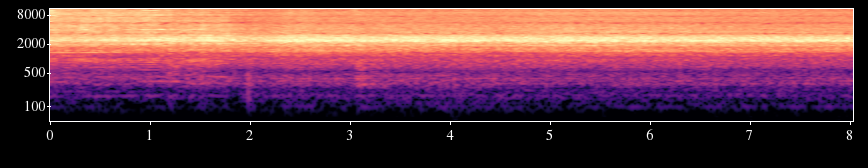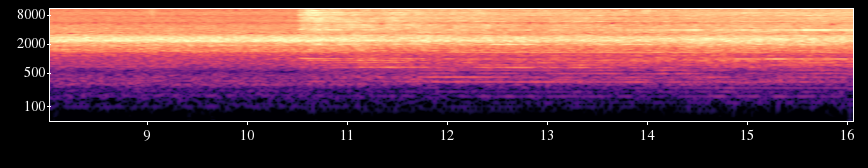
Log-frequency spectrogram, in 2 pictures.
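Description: Log push table saw's large circular blade running and cutting through a round log as it is fed on the sliding carriage: a steady, loud whine with a sawing hiss, turning hissier about ten seconds in.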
